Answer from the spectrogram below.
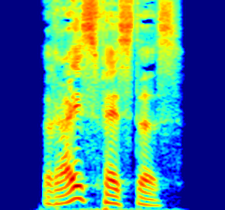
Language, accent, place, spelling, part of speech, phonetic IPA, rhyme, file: German, Germany, Berlin, reißfestes, adjective, [ˈʁaɪ̯sˌfɛstəs], -aɪ̯sfɛstəs, De-reißfestes.ogg
- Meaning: strong/mixed nominative/accusative neuter singular of reißfest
